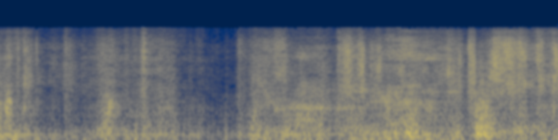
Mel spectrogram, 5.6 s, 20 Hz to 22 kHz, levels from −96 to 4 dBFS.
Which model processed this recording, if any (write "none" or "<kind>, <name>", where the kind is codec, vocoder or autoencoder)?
vocoder, Vocos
